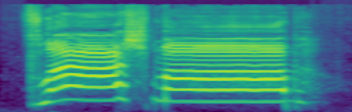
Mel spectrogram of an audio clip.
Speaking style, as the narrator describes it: Someone yelled

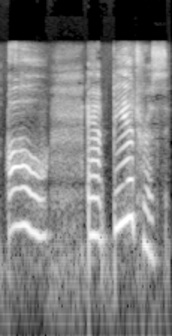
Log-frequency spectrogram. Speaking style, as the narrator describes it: exclaimed Beezus

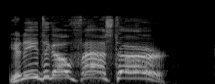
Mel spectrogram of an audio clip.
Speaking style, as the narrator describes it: Henry shouted over the wind that beat against everyone's faces

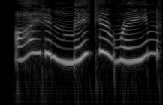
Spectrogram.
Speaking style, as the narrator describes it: Willa exclaimed

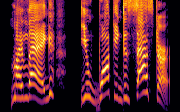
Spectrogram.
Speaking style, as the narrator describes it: her screaming

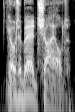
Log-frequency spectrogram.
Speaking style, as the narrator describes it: a voice growled

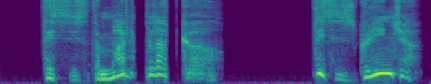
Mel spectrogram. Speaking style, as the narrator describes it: she said quietly

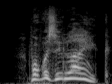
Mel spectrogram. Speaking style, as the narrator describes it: said Harry eagerly

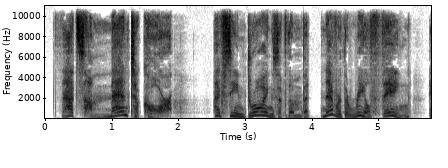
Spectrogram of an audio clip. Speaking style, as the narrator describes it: Heywood whispered to Grisina

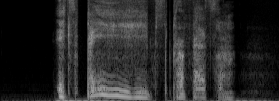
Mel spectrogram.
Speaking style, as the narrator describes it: Filch whispered malevolently

